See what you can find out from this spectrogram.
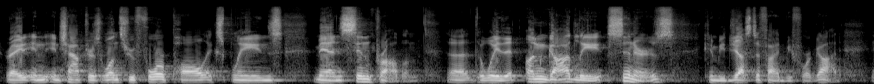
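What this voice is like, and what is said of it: Canadian accent. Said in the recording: “sorry for the Canadian accent”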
